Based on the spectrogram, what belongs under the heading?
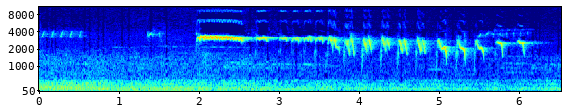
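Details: Greater green leafbird from Sumatra in rolling ngerol song: a loud high sustained whistle, then a rolling series of quick descending chirped notes repeated about twice a second, with faint earlier notes and low background hum.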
